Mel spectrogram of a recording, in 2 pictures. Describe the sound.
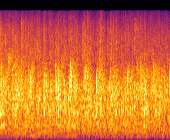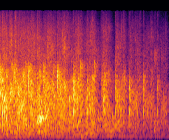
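A live audience at West of Lennon in Seattle applauds in a dense, steady burst of clapping that runs the whole time and slowly tapers off toward the end.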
